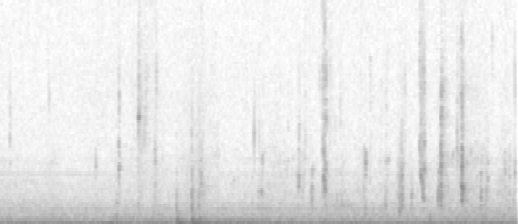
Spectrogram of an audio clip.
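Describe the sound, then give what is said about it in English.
Someone chewing a bite of plum pudding taken from the pan it was cooked in: soft, moist mouth clicks and squishes in an irregular rhythm over a low, steady background hum, with no talking. “Shall we have a nibble of a little bit”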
